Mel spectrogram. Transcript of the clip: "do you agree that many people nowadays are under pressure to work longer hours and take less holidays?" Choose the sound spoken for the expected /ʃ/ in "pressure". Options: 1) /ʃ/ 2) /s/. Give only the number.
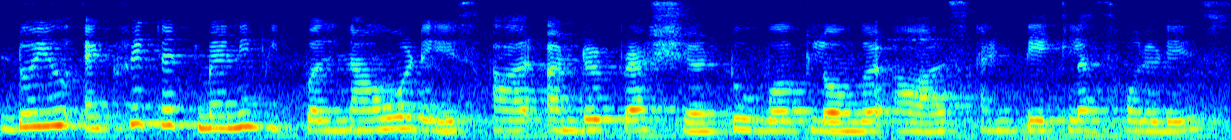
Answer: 1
